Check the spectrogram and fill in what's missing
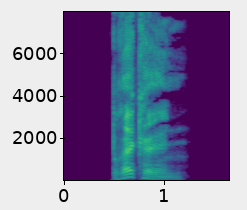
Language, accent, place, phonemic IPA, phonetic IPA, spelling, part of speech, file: German, Germany, Berlin, /ˈbʁœkəln/, [ˈbʁœkl̩n], bröckeln, verb, De-bröckeln.ogg
- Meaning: 1. to (start to) crumble 2. to (start to) crumble: to crumble, to weaken, to show cracks 3. to crumble (to break something to crumbs, especially making them fall somewhere specific)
